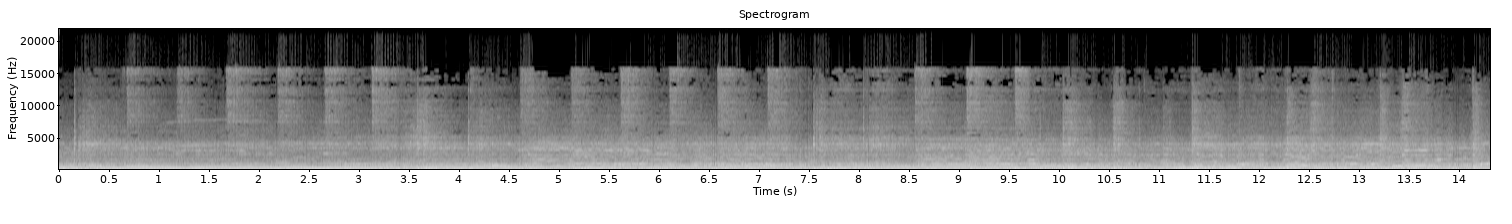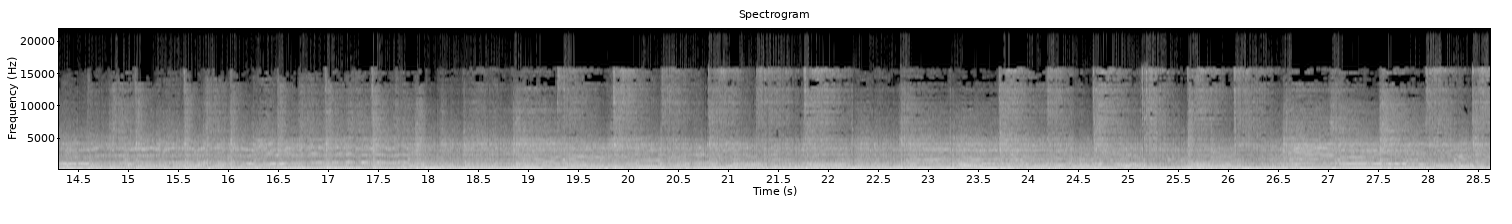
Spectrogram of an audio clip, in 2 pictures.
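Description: Live rock band playing an instrumental jam, very loud: electric guitars and bass over keyboards and a steady, hard-hit drum beat.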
